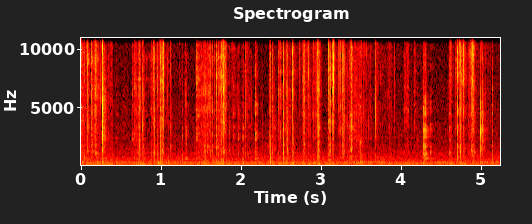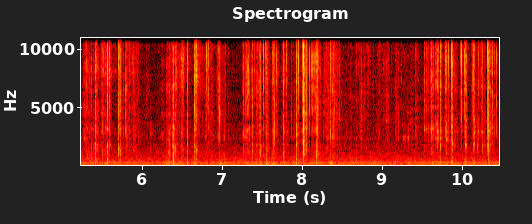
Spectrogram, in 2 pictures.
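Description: A metal utility blade cuts into and shaves curls off a solid soap bar with a marbled coating and an orange interior, held in the hand. Short, crisp scraping and crackling strokes come in quick bursts, bright and hissy with little low end and almost no ring.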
